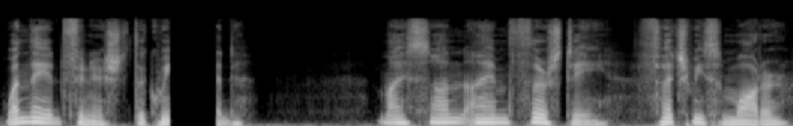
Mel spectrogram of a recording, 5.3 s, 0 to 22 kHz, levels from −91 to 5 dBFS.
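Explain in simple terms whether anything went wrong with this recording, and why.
At 1.14 s the speech cuts off and returns at 1.45 s, leaving about a third of a second of total silence with no background sound at all. This is an audio dropout to silence, likely from the input signal briefly disconnecting or muting while recording continued.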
